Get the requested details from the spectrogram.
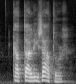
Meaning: catalyst
- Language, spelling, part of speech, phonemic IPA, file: Dutch, katalysator, noun, /kɑˌtaː.liˈzaː.tɔr/, Nl-katalysator.ogg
